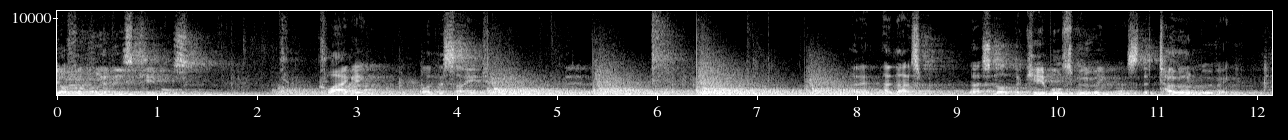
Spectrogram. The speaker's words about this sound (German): sondern auch der Turm selbst ist in Bewegung, sodass die Kabel von innen an die Wände knallen.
